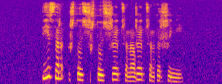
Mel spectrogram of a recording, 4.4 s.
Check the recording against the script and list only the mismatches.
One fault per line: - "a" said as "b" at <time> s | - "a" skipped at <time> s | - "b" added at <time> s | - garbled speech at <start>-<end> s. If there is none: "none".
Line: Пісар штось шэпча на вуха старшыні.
- "штось" added at 1.9 s
- "вуха" said as "шэпча" at 2.7 s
